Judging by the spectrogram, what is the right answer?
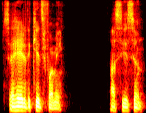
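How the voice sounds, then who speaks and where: A man playing an easygoing, loyal, gently wry middle-aged husband at a TV drama table read. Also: sits low, normal speed. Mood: earnest, reassuring.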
